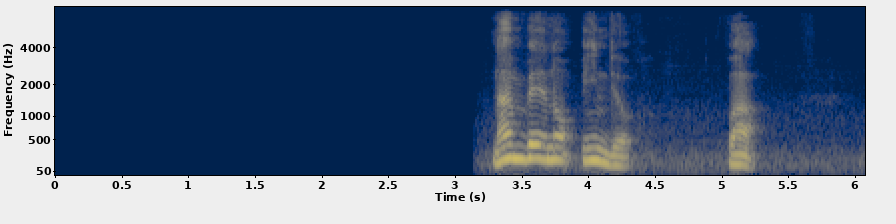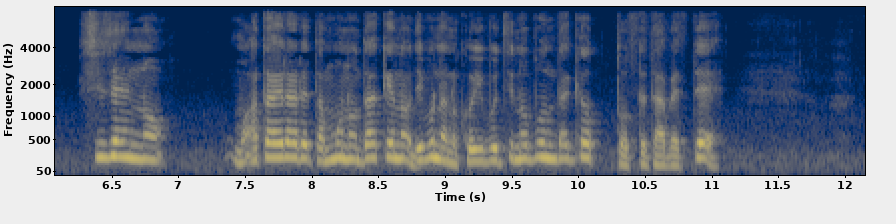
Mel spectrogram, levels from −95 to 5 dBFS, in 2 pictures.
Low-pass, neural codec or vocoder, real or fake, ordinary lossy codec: 7.2 kHz; none; real; none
